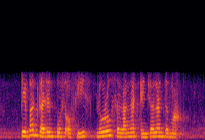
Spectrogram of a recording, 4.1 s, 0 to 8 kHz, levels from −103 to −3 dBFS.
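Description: From start to end the speech carries G.729 codec damage, plainly audible: band-limited to 150 Hz–3.7 kHz, nothing above 3.8 kHz, rough and synthetic, consistent with 8 kbit/s G.729A.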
